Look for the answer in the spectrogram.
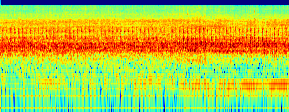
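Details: Beat FI scooter with a rough starter, idling in the workshop: a rough, uneven klotok-klotok clattering with a dull knock under a harsh, buzzy engine note. Cause unconfirmed.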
